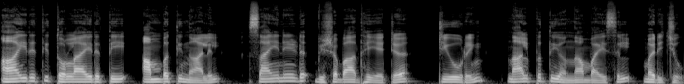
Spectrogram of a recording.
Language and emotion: Malayalam, neutral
